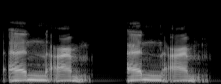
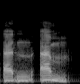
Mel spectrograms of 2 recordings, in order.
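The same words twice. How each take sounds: First: An'am with a squeezed mid-throat ain on the second A. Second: An'am with a simple glottal stop before AM; hamzah for ain. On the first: Teaching learners the makhraj of ain, throaty an'am. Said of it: "membacanya di tengah tenggorokan". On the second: Showing learners what not to read, hamzah-style an'am. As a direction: say "an'am" with no throat squeeze, just a catch. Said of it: "tidak dibaca an'am". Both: Shown as a demonstration.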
